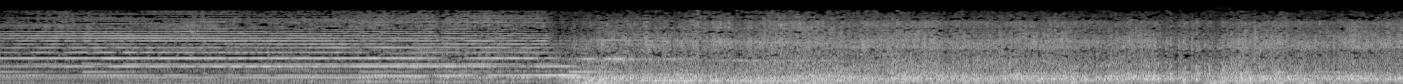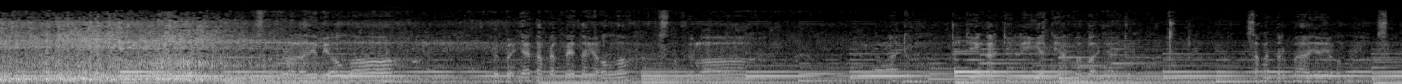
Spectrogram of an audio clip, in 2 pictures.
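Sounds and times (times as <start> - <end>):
train horn blast: 0.0 - 8.6
train carriages rumbling past: 0.0 - 28.0.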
